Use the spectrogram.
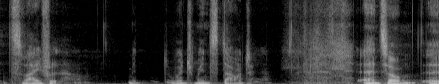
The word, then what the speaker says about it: Zweifel: But if you pronounce it word by word, letter by letter in German, it means Zweifel, which means doubt.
